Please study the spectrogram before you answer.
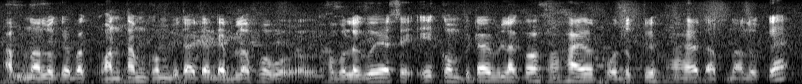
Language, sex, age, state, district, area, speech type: Assamese, male, 30-45, Assam, Golaghat, rural, spontaneous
